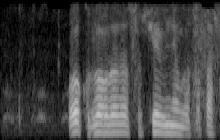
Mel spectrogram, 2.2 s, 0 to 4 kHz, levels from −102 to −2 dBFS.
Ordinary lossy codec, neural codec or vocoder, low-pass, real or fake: MP3, 32 kbps; vocoder, 44.1 kHz, 80 mel bands, Vocos; 3.6 kHz; fake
